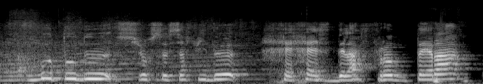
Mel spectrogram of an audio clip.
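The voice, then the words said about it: Put-on Spanish accent. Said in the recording (French): “On adore mon accent espagnol.”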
